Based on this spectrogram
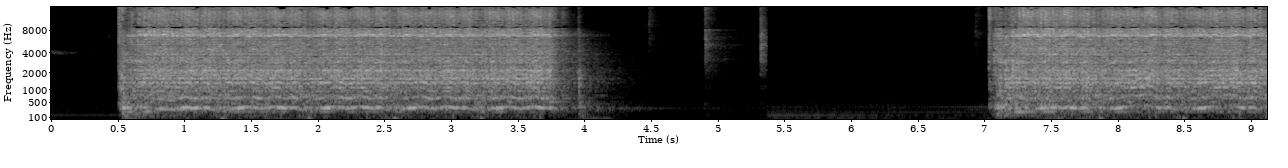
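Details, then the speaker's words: Gravely 814 tractor that sat outside for years, with the battery charged, a new key switch fitted, the choke on, and the oil still low. Two long runs of steady cranking with no firing; there is power when cranking but no spark. Spark later proves intermittent. "choke still no spark got power there now have power there when cranking"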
